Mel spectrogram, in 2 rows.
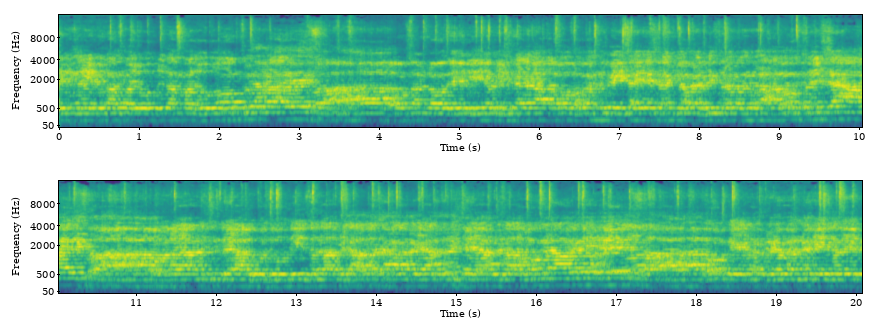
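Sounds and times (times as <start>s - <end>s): men chanting: 0.0s - 20.0s.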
